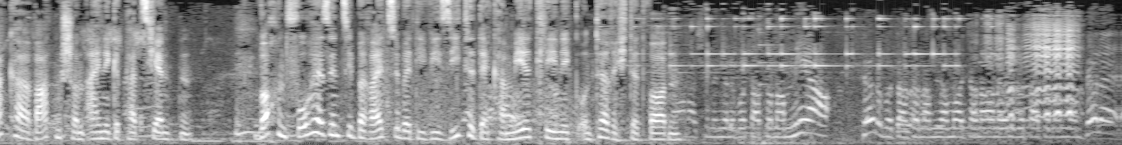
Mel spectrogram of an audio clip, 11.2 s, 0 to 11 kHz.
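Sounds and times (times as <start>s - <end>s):
speech: 0.0s - 11.2s
goats bleating at a goat auction in Kenya: 9.8s - 10.9s.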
